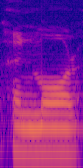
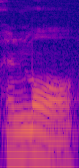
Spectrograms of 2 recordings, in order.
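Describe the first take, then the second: No difference in how they are said.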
